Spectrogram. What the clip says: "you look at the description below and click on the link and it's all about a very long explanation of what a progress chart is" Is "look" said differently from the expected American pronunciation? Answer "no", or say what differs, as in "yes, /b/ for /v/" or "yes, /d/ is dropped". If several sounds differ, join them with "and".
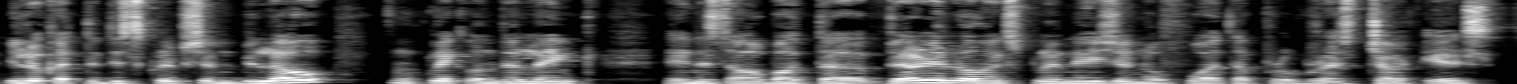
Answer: no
